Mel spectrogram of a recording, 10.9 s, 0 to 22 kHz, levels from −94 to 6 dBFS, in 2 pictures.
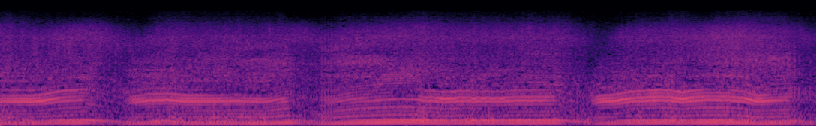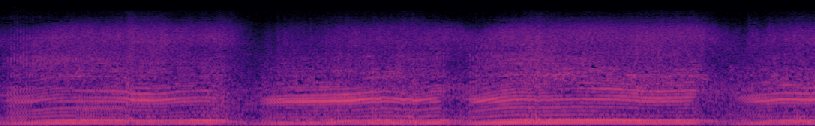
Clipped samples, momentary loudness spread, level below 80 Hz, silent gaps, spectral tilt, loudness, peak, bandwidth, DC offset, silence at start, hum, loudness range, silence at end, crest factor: under 0.1%; 5 LU; -66 dBFS; none; -4 dB/octave; -38 LUFS; -22 dBFS; 16 kHz; under 0.1%; 0 s; none; 1 LU; 0 s; 16 dB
